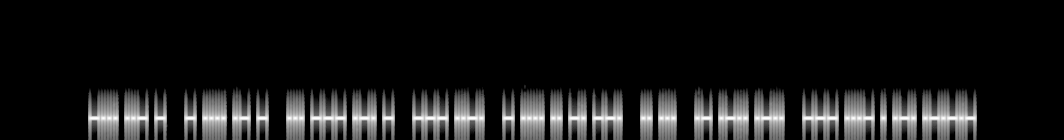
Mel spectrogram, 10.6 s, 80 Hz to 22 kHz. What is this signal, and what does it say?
Morse code, heard as a keyed tone, about 40 wpm, 700 Hz. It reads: BUT THAT SORT OF THING IS ALL OVER.
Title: Sentences from Top 1300 Words 40wpm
